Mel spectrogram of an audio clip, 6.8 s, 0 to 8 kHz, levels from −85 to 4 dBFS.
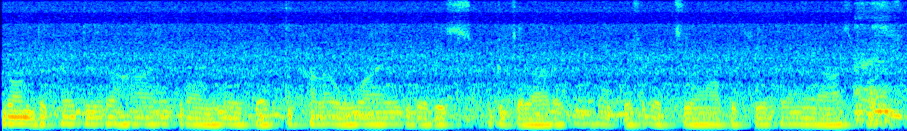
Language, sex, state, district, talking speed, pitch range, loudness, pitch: Hindi, male, Maharashtra, Aurangabad, 220 wpm, 100-110 Hz, -30 LUFS, 105 Hz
